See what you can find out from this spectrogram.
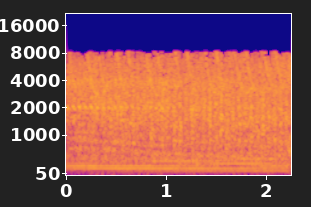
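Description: A rescue helicopter's steady, loud engine and rotor drone, a constant low hum with broad roaring noise on top, holding level throughout with no voices, during floods in Obrenovac, Serbia, where the swollen Kolubara river flooded the area and people were pulled from the water by helicopters.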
